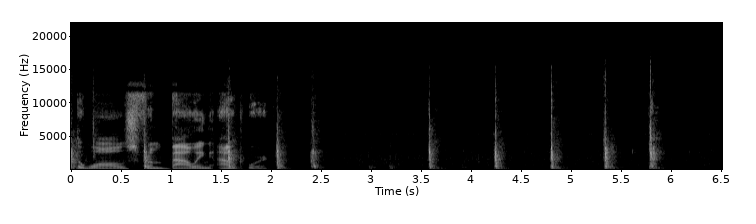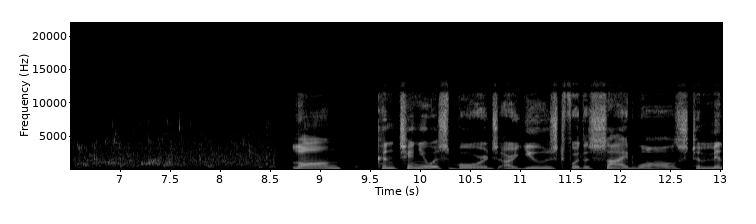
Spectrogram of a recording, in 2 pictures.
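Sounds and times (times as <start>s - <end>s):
sharp knocks on wood: 0.0s - 0.9s, 1.5s - 6.0s.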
